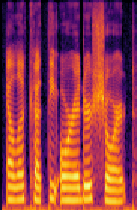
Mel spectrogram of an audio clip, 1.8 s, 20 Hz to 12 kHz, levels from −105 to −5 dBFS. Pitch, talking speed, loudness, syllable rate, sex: 195 Hz, 165 wpm, -14 LUFS, 4.8 syllables/s, female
